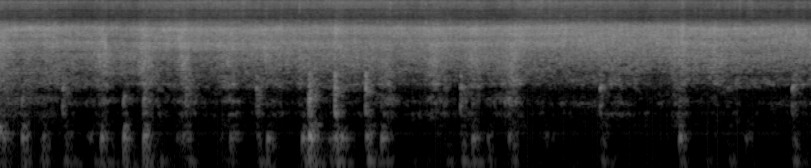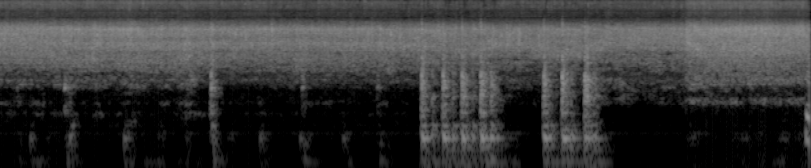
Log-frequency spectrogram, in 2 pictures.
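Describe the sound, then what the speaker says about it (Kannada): Onions and tomato sizzle steadily in a hot pan, with intermittent scraping and stirring clatter, and a short burst of louder clinks near the end. "ಈರುಳ್ಳಿ ಎಲ್ಲ ಚೆನ್ನಾಗಿ ಫ್ರೈ ಆಗಿದೆ ಟೊಮ್ಯಾಟೊ ಹಾಕ್ತಾಯಿದ್ದೀನಿ"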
